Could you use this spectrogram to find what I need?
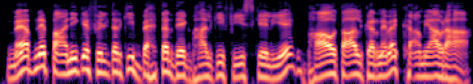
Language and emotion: Urdu, happy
